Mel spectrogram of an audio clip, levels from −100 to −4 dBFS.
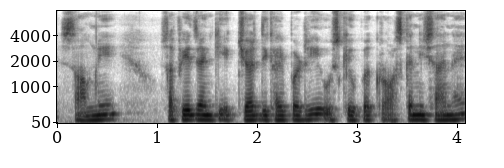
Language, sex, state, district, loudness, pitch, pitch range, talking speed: Hindi, male, Jharkhand, Ranchi, -16 LUFS, 120 Hz, 115-125 Hz, 220 wpm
